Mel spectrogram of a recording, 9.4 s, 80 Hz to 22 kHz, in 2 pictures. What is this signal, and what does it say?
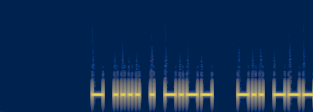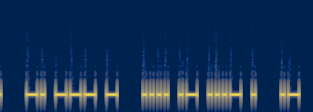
Morse code, heard as a keyed tone, about 22 wpm, 700 Hz. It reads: THEY DO NOT HAVE A
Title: Sentences from Top 1600 Words 22wpm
